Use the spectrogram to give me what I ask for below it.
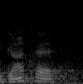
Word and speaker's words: gatha: A gatha is, so this word is spelled G-A-T-H-A, and this T-H sound that's transliterated from Sanskrit is actually a aspirated glottal stop. It's not actually a th sound, so it's just pronounced gatha.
